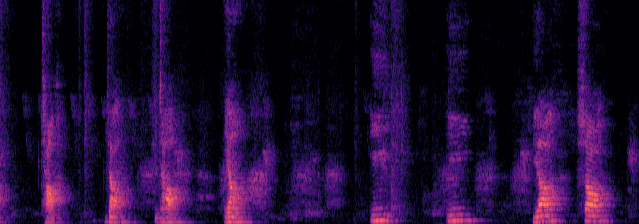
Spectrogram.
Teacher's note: ये सब तालु से टकरा रहे हैं ना।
